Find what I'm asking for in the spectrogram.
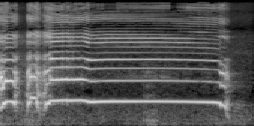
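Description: A rooster crows once nearby, a loud, sustained cock-a-doodle-doo with a couple of short opening notes followed by a long held tone that cuts off sharply.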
